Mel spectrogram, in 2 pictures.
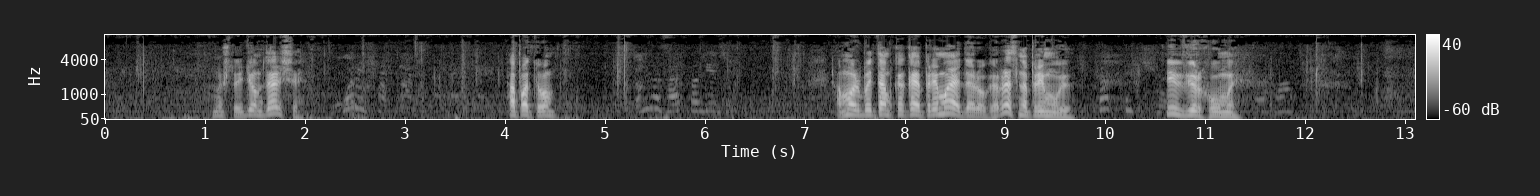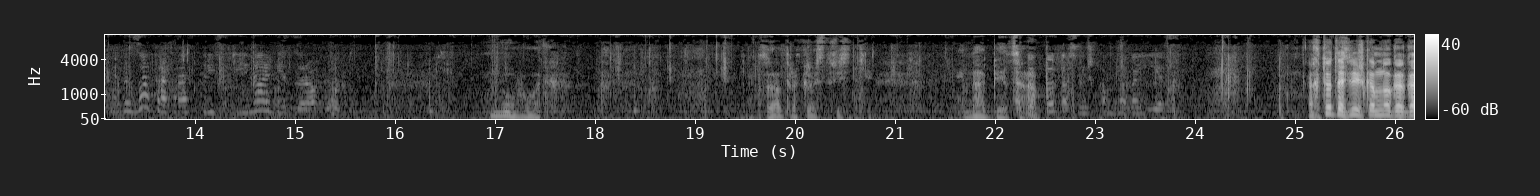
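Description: Footsteps scuff slowly on a rough paved path outdoors.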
